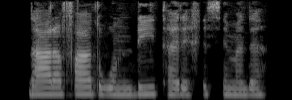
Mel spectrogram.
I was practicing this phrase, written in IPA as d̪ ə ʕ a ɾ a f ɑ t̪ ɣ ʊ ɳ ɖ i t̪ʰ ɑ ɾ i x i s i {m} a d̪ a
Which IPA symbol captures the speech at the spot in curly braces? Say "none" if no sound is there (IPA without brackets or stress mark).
m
